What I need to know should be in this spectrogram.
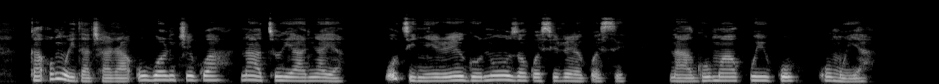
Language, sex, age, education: Igbo, female, 30-45, tertiary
